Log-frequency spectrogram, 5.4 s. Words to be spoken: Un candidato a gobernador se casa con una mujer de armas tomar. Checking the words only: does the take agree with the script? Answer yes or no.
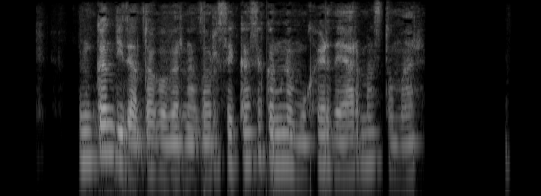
yes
